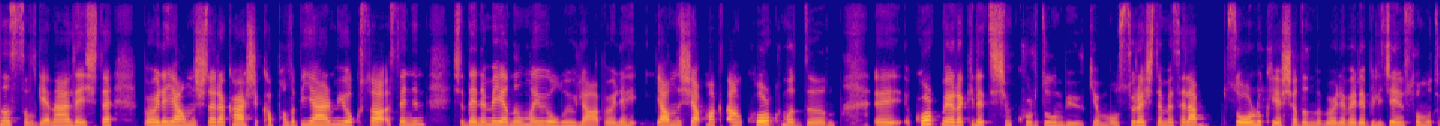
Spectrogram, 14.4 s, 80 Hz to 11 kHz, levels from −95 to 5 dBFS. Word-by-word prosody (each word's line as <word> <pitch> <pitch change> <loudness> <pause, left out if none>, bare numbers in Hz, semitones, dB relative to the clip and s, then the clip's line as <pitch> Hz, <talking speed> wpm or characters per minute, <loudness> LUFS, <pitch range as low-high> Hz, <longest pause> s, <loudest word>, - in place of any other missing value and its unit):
nasıl? 270 -7 -3
Genelde, 225 +2 +2
işte, 240 +1 -1 0.3
böyle 245 +1 +3
yanlışlara 250 0 +2
karşı 260 0 +2
kapalı 230 +1 -7
bir 260 - -8
yer 260 -1 +5
mi? 270 0 -6
Yoksa 260 +1 +3
senin 260 +1 -4 0.3
işte 250 0 -11
deneme 250 +2 +1
yanılma 255 0 +1
yoluyla 235 -6 -1
böyle. 215 +1 -5 0.2
Yanlış 240 +2 +3
yapmaktan 250 -1 +2
korkmadığın, 230 -6 +2 0.4
eee, 225 - -1
korkmayarak 265 -4 +5
iletişim 235 +1 -2
kurduğun 230 0 -6
bir 210 -2 -7
ülke 205 +2 -9
mi? 200 0 -12
O 215 - -6
süreçte 245 +2 -1
mesela 240 +2 +2 0.3
zorluk 245 +1 +2
yaşadın 220 +1 -2
mı? 200 -2 -10
Böyle 205 +1 -3
verebileceğin 220 0 -1
somut 235 +2 -7
240 Hz, 150 wpm, -23 LUFS, 225-255 Hz, 0.4 s, yer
